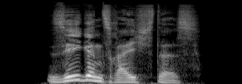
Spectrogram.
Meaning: strong/mixed nominative/accusative neuter singular superlative degree of segensreich
- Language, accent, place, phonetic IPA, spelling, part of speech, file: German, Germany, Berlin, [ˈzeːɡn̩sˌʁaɪ̯çstəs], segensreichstes, adjective, De-segensreichstes.ogg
